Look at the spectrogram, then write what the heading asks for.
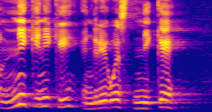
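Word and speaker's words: Νίκη: meta por cierto esa palabra que él él pronunció Niki Niki en griego es ni que bueno el primer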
